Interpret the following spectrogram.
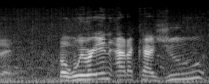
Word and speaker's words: Aracaju: But we were in Aracaju. I keep saying it wrong. No, that's right, Aracaju.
